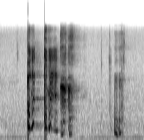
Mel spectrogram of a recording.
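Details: Young child imitating a pretend cough: four short voluntary coughs copying someone, not an illness cough.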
